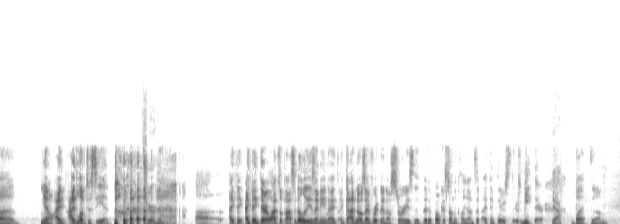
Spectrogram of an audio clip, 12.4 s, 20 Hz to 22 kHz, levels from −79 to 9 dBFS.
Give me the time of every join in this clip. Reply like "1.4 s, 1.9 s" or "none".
9.6 s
